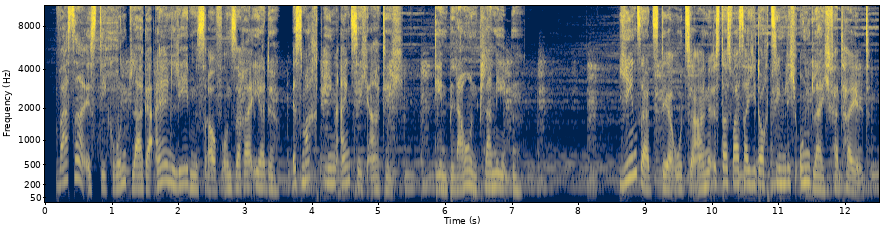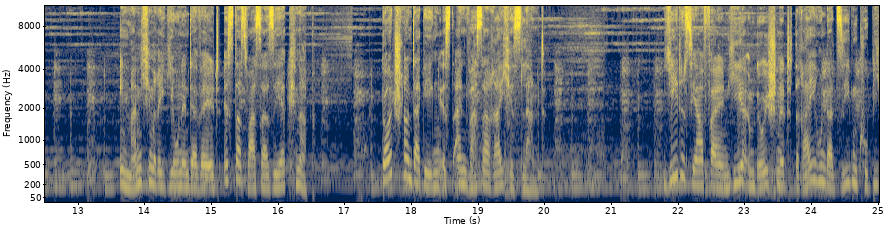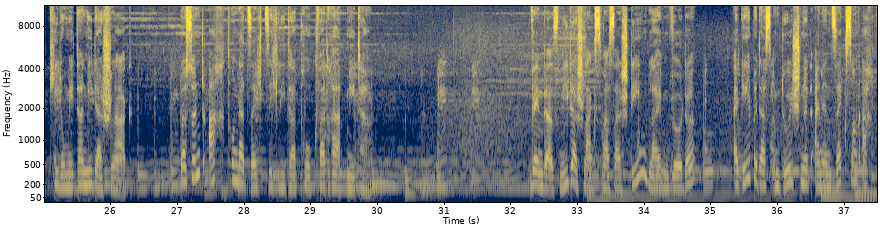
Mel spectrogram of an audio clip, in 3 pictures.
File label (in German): Imagefilm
